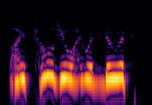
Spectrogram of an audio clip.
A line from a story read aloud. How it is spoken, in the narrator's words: Mary gasped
